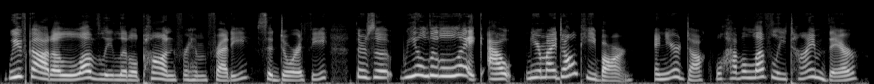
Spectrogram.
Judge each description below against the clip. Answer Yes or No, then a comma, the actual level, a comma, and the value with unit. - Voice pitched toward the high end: Yes, very high, 270 Hz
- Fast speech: Yes, fast, 215 wpm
